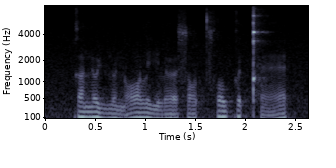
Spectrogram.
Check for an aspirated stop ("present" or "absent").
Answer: present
